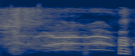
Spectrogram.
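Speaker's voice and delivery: high cackling witch laugh; witchy cackle. Real, not acted. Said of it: "I sound a little like the witch".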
